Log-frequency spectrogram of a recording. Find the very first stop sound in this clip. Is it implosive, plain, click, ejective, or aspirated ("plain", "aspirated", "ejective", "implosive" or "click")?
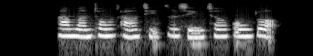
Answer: aspirated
